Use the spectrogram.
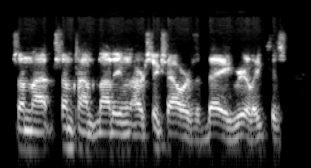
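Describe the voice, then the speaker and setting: This man's voice sits at a fairly low pitch, and his intonation stays fairly even. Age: 60s. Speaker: student. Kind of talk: class assignment presentation. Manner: halting.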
